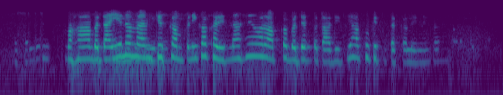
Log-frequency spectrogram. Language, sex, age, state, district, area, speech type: Hindi, female, 18-30, Madhya Pradesh, Chhindwara, urban, conversation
